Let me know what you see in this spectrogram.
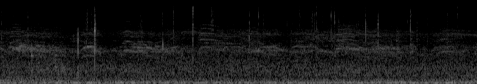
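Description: Faint outdoor ambience of birds calling: short arched calls repeating over a low steady rumble, with scattered soft clicks.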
